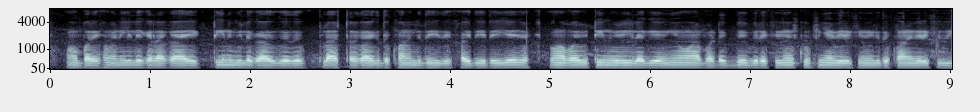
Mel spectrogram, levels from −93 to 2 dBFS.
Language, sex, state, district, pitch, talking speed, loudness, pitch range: Hindi, male, Chhattisgarh, Korba, 110 Hz, 305 wpm, -15 LUFS, 110-115 Hz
